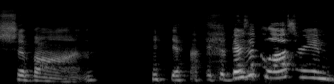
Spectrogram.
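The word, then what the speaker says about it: Siobhan: b h n but the BH is a v sound so it's sioban yeah there's a glossery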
